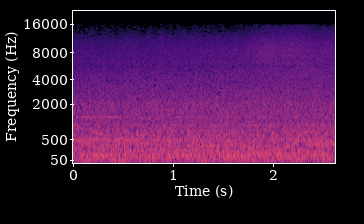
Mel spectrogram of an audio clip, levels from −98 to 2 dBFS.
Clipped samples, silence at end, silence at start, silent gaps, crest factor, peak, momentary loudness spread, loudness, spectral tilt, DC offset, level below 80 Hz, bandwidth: under 0.1%; 0 s; 0 s; none; 12 dB; -26 dBFS; 1 LU; -39 LUFS; -5 dB/octave; under 0.1%; -50 dBFS; 16 kHz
